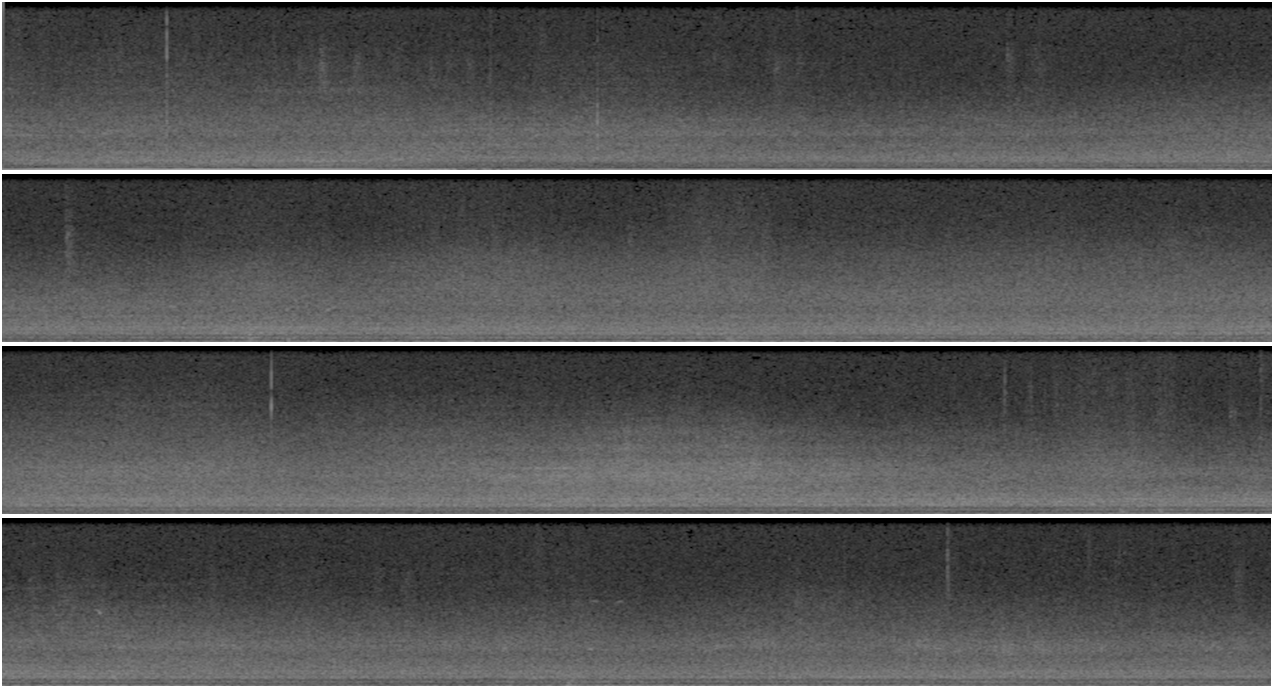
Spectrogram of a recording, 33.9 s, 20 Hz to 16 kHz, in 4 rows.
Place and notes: all the mornings of the ... - feb 15 2013 fri
Maribor, Slovenia, 15 February 2013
